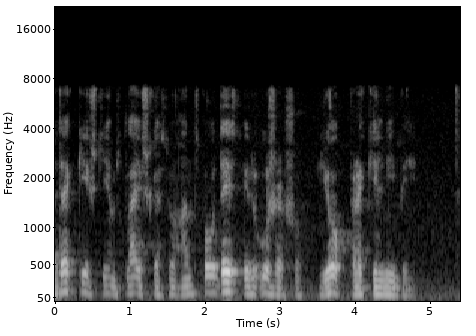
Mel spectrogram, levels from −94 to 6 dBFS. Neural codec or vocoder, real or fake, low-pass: none; real; 7.2 kHz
